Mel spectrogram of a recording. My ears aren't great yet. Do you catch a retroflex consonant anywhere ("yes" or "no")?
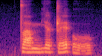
yes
